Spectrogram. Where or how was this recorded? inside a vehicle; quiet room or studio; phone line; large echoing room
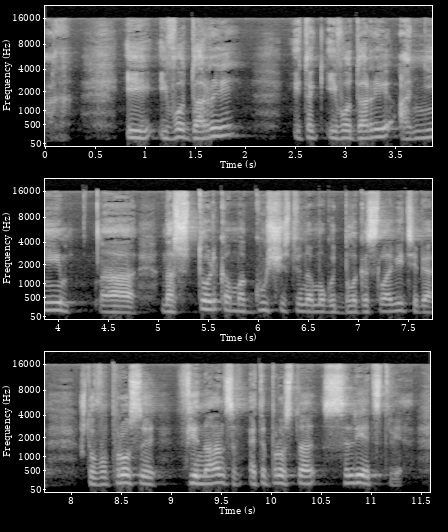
large echoing room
